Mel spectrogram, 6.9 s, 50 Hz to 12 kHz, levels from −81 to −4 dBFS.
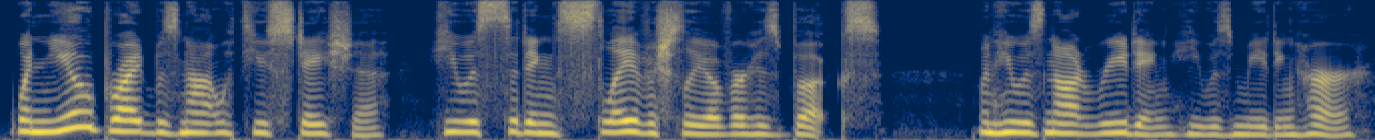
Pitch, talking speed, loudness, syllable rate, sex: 220 Hz, 190 wpm, -17 LUFS, 5.0 syllables/s, female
